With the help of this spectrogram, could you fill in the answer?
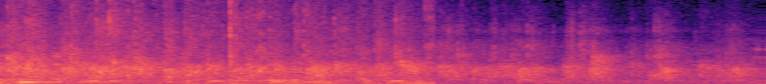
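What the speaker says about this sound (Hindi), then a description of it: "उनके लिए जोरदार ताली बजाकर इनका सम्मान करें" Audience claps loudly at a Jain religious question-and-answer gathering in Mithapur, Patna, a dense burst of clapping that fades out after about two seconds, with talk in the background.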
